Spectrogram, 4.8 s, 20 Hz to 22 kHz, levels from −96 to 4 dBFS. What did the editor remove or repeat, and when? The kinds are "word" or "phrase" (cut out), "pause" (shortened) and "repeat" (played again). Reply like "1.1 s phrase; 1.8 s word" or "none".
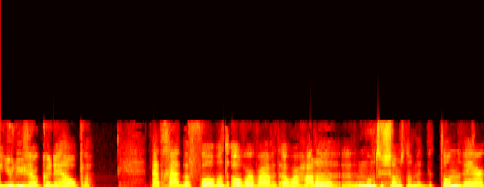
none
